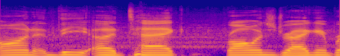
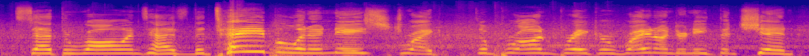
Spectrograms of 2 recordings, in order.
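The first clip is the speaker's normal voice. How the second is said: hyped play-by-play; 9 semitones higher than usual. Real, not acted. Commentator calling a near fall, excited and high.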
